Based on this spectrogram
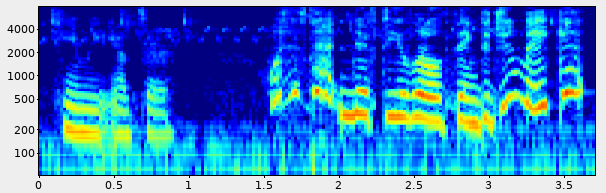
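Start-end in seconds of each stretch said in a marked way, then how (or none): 1.5-3.6 high, loud excited pig voice; eager young pig, pitched up; Wilbur the pig. A narrator's reading.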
